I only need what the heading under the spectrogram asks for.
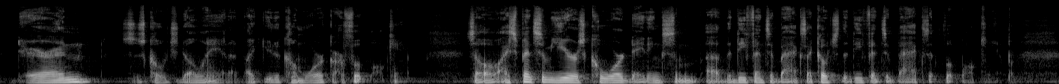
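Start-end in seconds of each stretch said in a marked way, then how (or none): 0.2-4.1 rough, coarse, gravelly coach voice. Retelling a phone call from a football coach: imitating a gravelly voice. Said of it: "this gravelly".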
